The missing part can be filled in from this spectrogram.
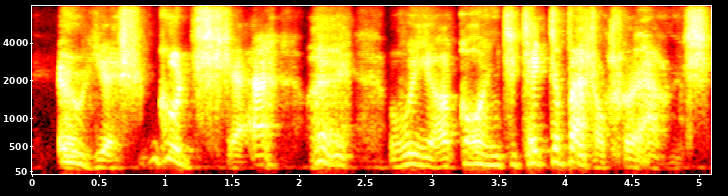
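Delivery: put-on genteel, dapper hobgoblin commander voice. Showing how a dapper hobgoblin would talk: put-on dapper hobgoblin general voice. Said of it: "that's how I would voice him".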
